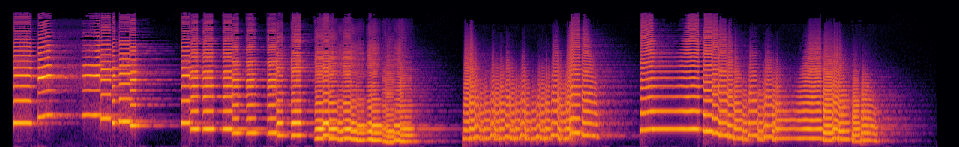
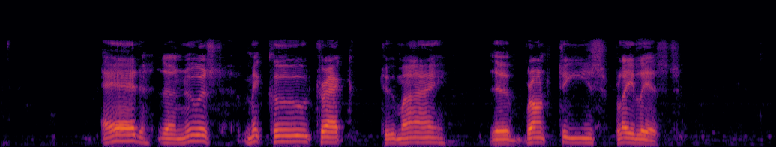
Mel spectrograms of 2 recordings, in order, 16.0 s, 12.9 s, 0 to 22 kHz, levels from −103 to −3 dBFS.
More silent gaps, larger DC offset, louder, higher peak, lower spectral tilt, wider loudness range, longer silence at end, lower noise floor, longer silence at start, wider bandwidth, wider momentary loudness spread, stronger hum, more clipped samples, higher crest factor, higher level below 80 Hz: neither; neither; first, -21 LUFS vs -45 LUFS; first, -6 dBFS vs -26 dBFS; about the same, -3.5 dB/octave vs -4 dB/octave; first, 6 LU vs 3 LU; second, 1.15 s vs 1.65 s; second, -66 dBFS vs under -90 dBFS; second, 0.2 s vs 1.7 s; first, 15.5 kHz vs 7.4 kHz; second, 10 LU vs 13 LU; neither; neither; about the same, 16 dB vs 20 dB; first, -76 dBFS vs -86 dBFS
